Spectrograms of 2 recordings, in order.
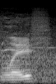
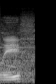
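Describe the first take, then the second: First: The name does not sound like 'leaf'. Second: The name sounds like the word 'leaf'. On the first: The speaker calls it right. "it's Leif" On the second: The speaker calls it wrong. "my name's not Leaf"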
